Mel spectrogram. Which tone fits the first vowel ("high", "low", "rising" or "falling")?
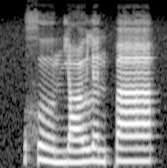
falling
